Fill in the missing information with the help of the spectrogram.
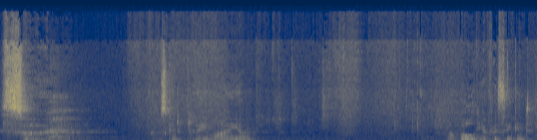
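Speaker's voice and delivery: quick hushed whisper as she reaches for her bowl. Real, not acted. Whispering to the circle that she'll play her bowl. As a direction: breathe it out, barely voiced.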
